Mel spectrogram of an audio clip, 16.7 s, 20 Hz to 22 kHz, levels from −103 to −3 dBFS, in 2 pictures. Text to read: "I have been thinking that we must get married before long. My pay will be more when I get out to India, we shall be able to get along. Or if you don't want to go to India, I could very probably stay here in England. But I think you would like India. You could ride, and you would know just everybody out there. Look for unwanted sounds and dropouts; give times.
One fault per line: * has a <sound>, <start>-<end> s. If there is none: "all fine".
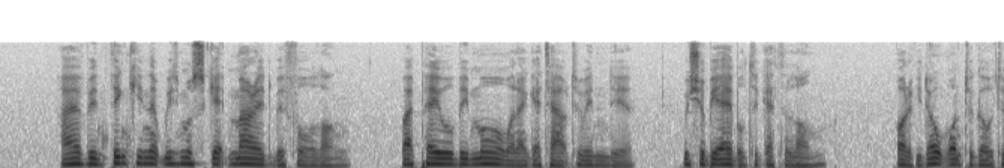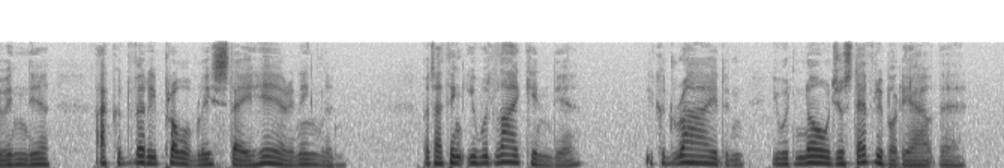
all fine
